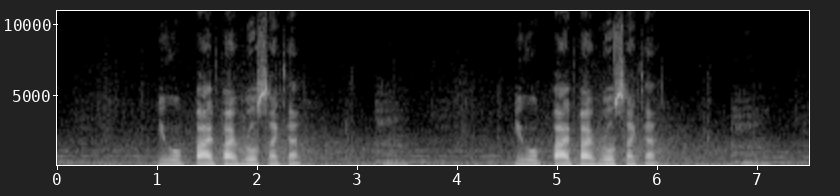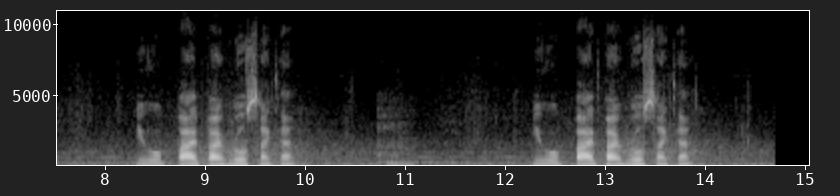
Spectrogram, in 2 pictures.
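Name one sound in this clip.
A man asks a short question calmly.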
